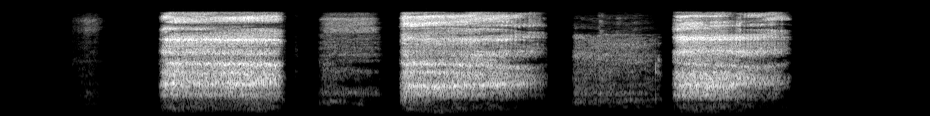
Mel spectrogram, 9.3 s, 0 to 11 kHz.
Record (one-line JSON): {"exhalation_length": "9.3 s", "exhalation_amplitude": 30286, "exhalation_signal_mean_std_ratio": 0.58, "survey_phase": "alpha (2021-03-01 to 2021-08-12)", "age": "45-64", "gender": "Male", "wearing_mask": "No", "symptom_cough_any": true, "symptom_fever_high_temperature": true, "symptom_headache": true, "symptom_onset": "3 days", "smoker_status": "Ex-smoker", "respiratory_condition_asthma": true, "respiratory_condition_other": false, "recruitment_source": "Test and Trace", "submission_delay": "2 days", "covid_test_result": "Positive", "covid_test_method": "RT-qPCR", "covid_ct_value": 20.0, "covid_ct_gene": "ORF1ab gene"}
